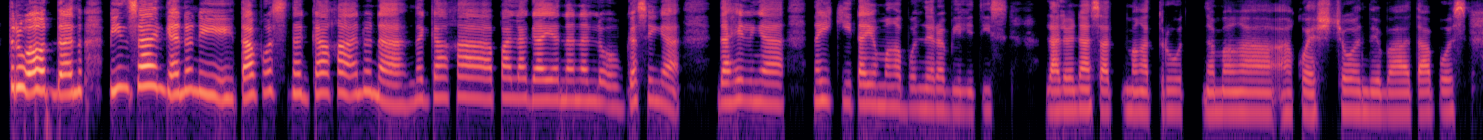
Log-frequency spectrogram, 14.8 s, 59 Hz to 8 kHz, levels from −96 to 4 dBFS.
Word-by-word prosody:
throughout 340 -3 +8
the 295 - +4
ano, 325 - -2 0.3
minsan 380 +2 +7
ganun, 320 +3 +4
eh, 255 -4 +1
tapos 295 +4 +2
nagkakaano 305 +1 -1
na, 215 -5 +1
nagkakapalagayan 255 -1 -2
na 240 - -2
ng 235 -1 -7
loob 195 -4 -14
kasi 235 +2 -1
nga 195 -2 -2 0.4
dahil 230 +1 -3
nga 215 -1 -3 0.3
nakikita 225 -2 -4
yung 205 -1 -8
mga 195 -1 -9
vulnerabilities 170 -2 -10 0.4
lalo 170 0 -4
na 180 0 -2
sa 165 -1 +1 0.2
mga 165 -1 -8
truth 170 0 -17 0.2
na 160 - -10
mga, 160 0 -9 0.4
ah, 160 - -12
question, 165 +1 -4
'di 160 -1 -13
ba? 155 0 -9
Tapos 160 +1 -2
230 Hz, 135 wpm, -22 LUFS, 170-275 Hz, 0.4 s, throughout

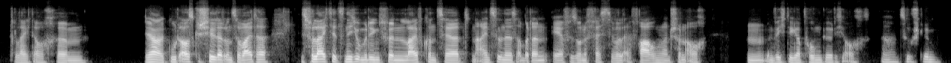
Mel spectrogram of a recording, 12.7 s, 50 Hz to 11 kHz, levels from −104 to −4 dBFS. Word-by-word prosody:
vielleicht 105 -3 -4
auch, 110 -1 -7
ähm, 100 -2 -2 0.8
ja, 120 -2 +7
gut 125 +3 -3
ausgeschildert 130 -2 +5
und 115 - -1
so 120 - 0
weiter. 120 +2 +4 0.4
Ist - - -3
vielleicht 135 0 +6
jetzt 140 - -1
nicht 130 +1 +3
unbedingt 120 -2 +1
für 115 +1 +1
'n 110 -1 +1
Livekonzert, 110 0 +1
'n - - -9
einzelnes, 115 -1 -2
aber - - -4
dann 105 0 -1
eher 105 -1 -3
für 105 - -10
so 105 0 -4
'ne 100 - -4
Festivalerfahrung 105 0 -1
dann 105 -1 -6
schon 105 - -5
auch - - -6 0.6
'n 105 0 -3
'n 110 - -5
wichtiger 115 -1 -1
Punkt, 110 +1 -4
würde 115 -1 -3
ich 105 - -14
auch, - - -9 0.3
ja, 125 0 -8
zustimmen. 125 -2 -7
110 Hz, 180 wpm, -23 LUFS, 105-120 Hz, 0.8 s, ja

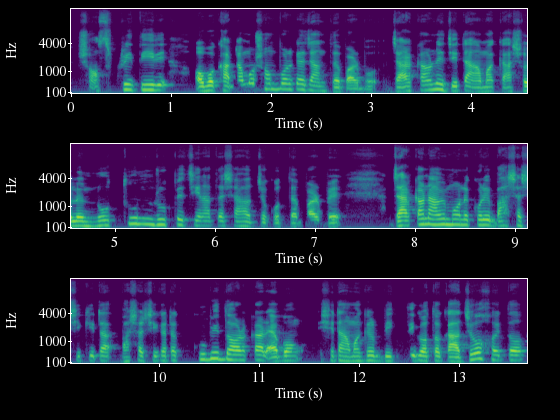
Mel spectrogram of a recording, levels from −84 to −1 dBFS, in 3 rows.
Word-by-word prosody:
সংস্কৃতির 185 - -1 0.4
অবকাঠামো 165 +5 +3
সম্পর্কে 205 -1 -1
জানতে 150 -4 -1
পারবো। 110 0 0 0.3
যার 135 +2 +4
কারণে 185 +3 +1
যেটা 155 - 0
আমাকে 140 +2 -3
আসলে 155 +2 +3 0.2
নতুন 195 +6 -3 0.2
রূপে 190 0 -2
চেনাতে 165 -1 -4
সাহায্য 145 -3 -4
করতে 125 0 -4
পারবে। 125 0 +1 0.6
যার 165 0 +7
কারণে 200 0 +5
আমি 200 - +3
মনে 185 -1 +1
করি 185 0 +3
ভাষা 165 +1 0
শিখিটা 160 +1 -3 0.2
ভাষা 140 +4 -2
শিখাটা 165 +2 -3 0.2
খুবই 215 +4 0
দরকার 180 0 +4
এবং 165 +2 +1 0.3
সেটা 165 - -2
আমাদের 155 +2 -1
ব্যক্তিগত 160 +1 -1
কাজেও 140 +11 +5
হয়তো 175 0 +1
165 Hz, 145 wpm, -22 LUFS, 155-185 Hz, 0.6 s, যার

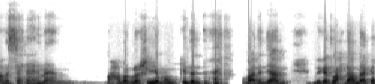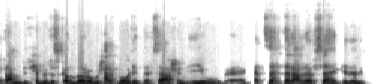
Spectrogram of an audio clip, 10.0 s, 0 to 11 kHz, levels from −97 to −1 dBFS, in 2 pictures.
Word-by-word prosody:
آه، - - -1
بس 150 0 -6
إحنا 160 -2 -5
هنا 170 - -4
ما 105 - -6 0.5
ما - - -8
حضرناش 135 +4 0
أيامهم 130 -1 +2
كده، 145 -1 +4
أنت 145 +3 -4
فاهم، 175 +2 -2 0.3
وبعدين 140 +4 0
يا 145 - +5
عم 160 +1 -1 0.4
دي - - -2
كانت 195 0 +2
واحدة 175 -4 +4
عمّاله 165 +3 +3
كانت 135 - -1
عم 235 -1 +2
بتحب 155 - -2
في 110 - -4
إسكندر 120 +2 +3
ومش 110 +2 -1
عارف 135 +2 0
موِّتت 130 +1 +1
نَفسها 100 +4 +1
عشان 105 0 -2
إيه، 105 +1 -1
وكانت 165 - -7
سهتانة 175 0 +1
على 130 -3 +1
نَفسها 120 -1 +1
كده 110 -1 -3
ليه! 110 - -6
140 Hz, 210 wpm, -15 LUFS, 115-160 Hz, 0.5 s, يا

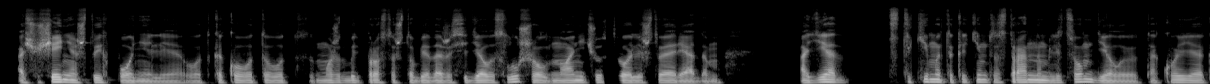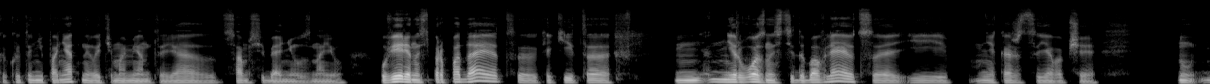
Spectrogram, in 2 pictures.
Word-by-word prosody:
ощущение, 110 -3 +5
что 95 - +2
их 100 +1 -4
поняли. 80 -3 -2
Вот, 80 0 -8
какого-то, 90 -1 -2
вот, 90 0 -3 0.2
может 90 +1 -3
быть, 90 -3 -3
просто, 90 -3 -1
чтоб 85 +1 -2
я 85 -1 +1
даже 85 0 0
сидел 90 +3 +1
и - - -3
слушал, 95 -1 0
но 90 +3 -1
они 95 0 +2
чувствовали, 90 -4 -1
что 90 +1 -2
я 90 -1 +2
рядом. 75 -2 -3 0.7
А 90 - +1
я, 105 +2 +3 0.4
с - - -5
таким 115 -2 0
это 110 -1 -1
каким-то 105 0 -3
странным 105 -1 +3
лицом 115 +5 0
делаю, 75 -4 0
такой 100 +4 -2
я 95 -1 +1
какой-то 95 +4 -7
непонятный 95 +2 0
в - - -1
эти 85 -1 -4
моменты, 80 -3 -3
я 80 -1 -3
сам 95 -2 -3
себя 80 -2 -4
не 75 0 -4
узнаю. 75 +1 -7 0.3
Уверенность 110 0 +8
пропадает, 125 +6 +3
э, 90 -3 -2
какие-то, 95 -1 -2 0.6
м, 95 +4 +1
нервозности 105 -4 +4
добавляются, 105 -2 +1
и 90 -1 -6 0.2
мне 90 +1 -5
кажется, 85 -1 -5
я 85 -1 -2
вобще, 80 -1 -6 0.8
ну, 95 -5 -1
90 Hz, 140 wpm, -25 LUFS, 85-100 Hz, 0.8 s, Уверенность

